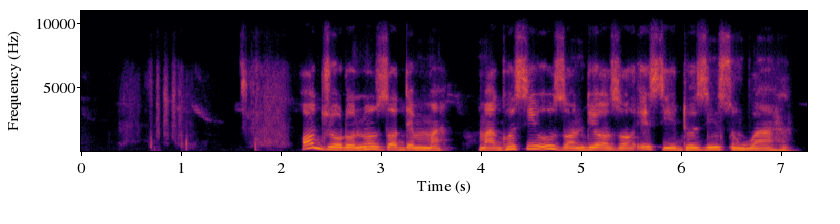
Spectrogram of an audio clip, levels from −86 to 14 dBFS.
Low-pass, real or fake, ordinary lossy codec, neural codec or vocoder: none; real; none; none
